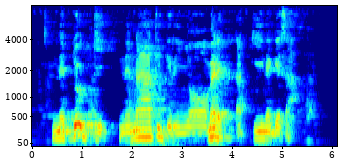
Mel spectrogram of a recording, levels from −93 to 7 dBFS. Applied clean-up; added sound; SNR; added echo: classical method WPE with log-MMSE.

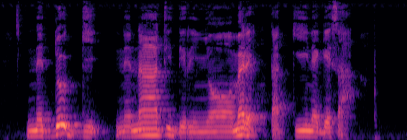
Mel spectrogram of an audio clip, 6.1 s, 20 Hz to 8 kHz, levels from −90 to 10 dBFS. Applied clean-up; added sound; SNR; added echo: none; none; none; none.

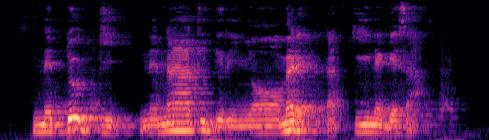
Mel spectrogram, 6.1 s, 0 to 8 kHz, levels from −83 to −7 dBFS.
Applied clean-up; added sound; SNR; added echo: neural separator model SepFormer DNS4.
